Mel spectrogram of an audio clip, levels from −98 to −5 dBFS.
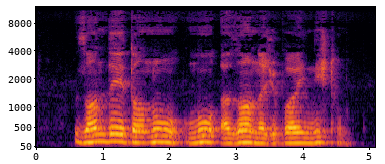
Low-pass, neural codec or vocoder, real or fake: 10.8 kHz; none; real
